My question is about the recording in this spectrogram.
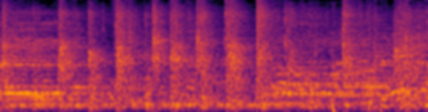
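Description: Flamenco-style party music: an acoustic guitar strummed while people sing, driven by loud hand clapping in rhythm (palmas), several claps a second.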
